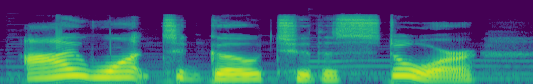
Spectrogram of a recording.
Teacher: the words want, go, and store carry the main meaning and are stressed. Listen for this rhythm in native speech and practice replicating it.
